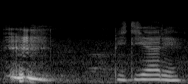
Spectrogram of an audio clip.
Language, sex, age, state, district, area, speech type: Bodo, female, 45-60, Assam, Kokrajhar, urban, spontaneous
